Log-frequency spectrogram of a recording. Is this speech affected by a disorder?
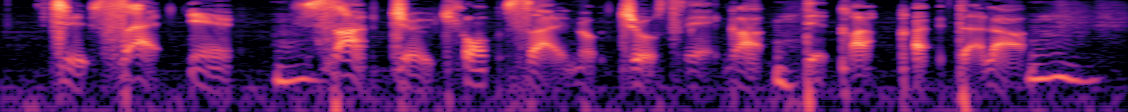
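Yes: myasthenia gravis; body strength gradually lost, onset at age 24, ventilator since age 26; age 34, uses ventilator, came to studio, goes out actively.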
